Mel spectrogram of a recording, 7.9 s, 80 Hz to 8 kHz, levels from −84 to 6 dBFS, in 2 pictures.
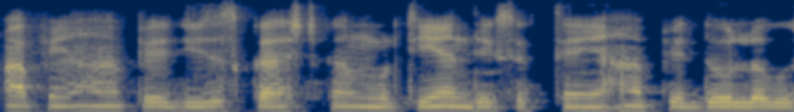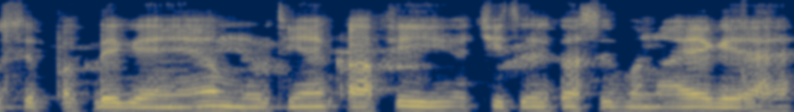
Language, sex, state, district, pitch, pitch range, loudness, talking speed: Hindi, male, Uttar Pradesh, Etah, 115 Hz, 115-120 Hz, -20 LUFS, 205 wpm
